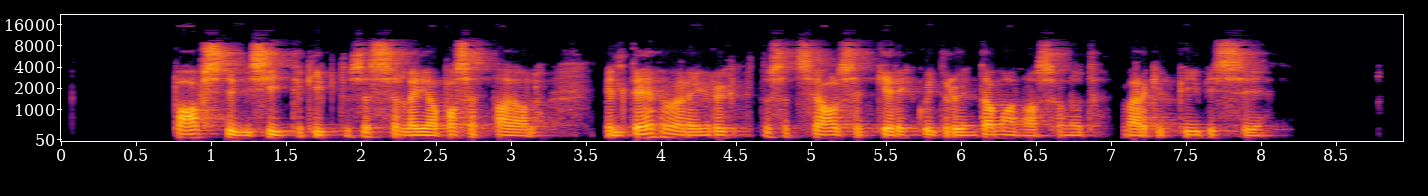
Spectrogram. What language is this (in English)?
Estonian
